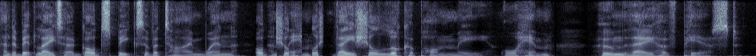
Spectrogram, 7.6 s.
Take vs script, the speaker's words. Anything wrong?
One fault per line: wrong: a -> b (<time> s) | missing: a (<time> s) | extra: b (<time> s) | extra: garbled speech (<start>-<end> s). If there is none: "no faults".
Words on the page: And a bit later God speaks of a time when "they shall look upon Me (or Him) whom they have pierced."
extra: garbled speech (2.6-3.2 s)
